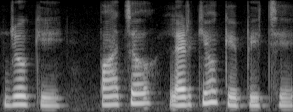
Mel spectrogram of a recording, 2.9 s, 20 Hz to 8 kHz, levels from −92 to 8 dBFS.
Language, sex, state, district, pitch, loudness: Hindi, female, Himachal Pradesh, Shimla, 215 Hz, -20 LUFS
